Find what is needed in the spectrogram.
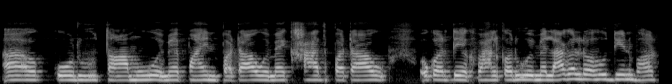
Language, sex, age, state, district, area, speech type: Maithili, female, 60+, Bihar, Sitamarhi, rural, spontaneous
